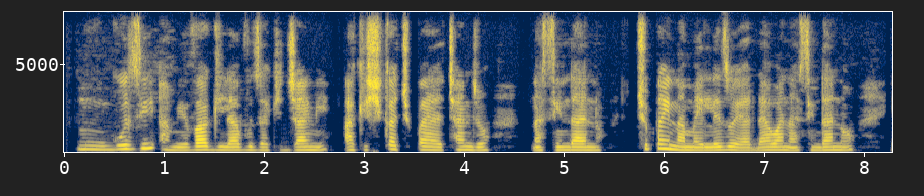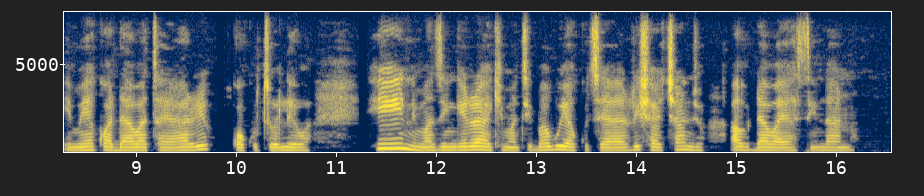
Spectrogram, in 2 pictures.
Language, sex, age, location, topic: Swahili, female, 18-24, Kisumu, health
